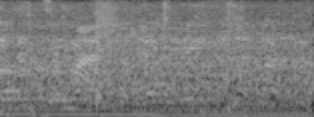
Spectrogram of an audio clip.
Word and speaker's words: дециметр: Наголошування іменників чоловічого роду. Ми чуємо, як говорять: кілометр і кілометр, хронометр і хронометр. А як буде правильно українською? Як правильно: кілометр чи кілометр? Кілометр. Е, дециметр чи дециметр? Ще раз. Дециметр чи дециметр? Ее, дециметр.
